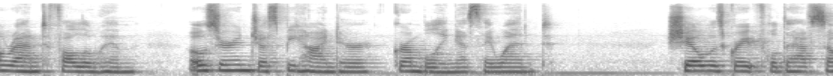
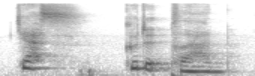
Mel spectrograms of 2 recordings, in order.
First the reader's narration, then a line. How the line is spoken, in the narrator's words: Whisper agreed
